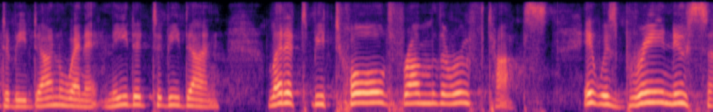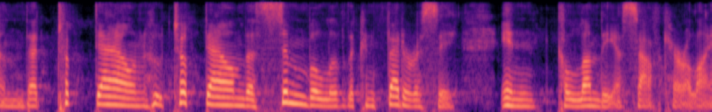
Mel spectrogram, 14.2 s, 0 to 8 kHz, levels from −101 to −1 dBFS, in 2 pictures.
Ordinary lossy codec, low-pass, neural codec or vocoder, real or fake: MP3, 64 kbps; 7.2 kHz; codec, 16 kHz, 4.8 kbps, FACodec; fake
